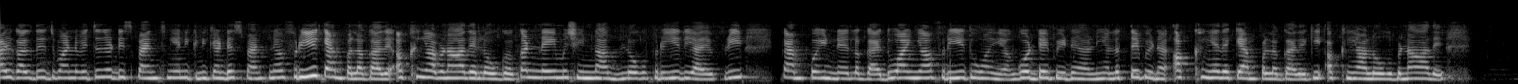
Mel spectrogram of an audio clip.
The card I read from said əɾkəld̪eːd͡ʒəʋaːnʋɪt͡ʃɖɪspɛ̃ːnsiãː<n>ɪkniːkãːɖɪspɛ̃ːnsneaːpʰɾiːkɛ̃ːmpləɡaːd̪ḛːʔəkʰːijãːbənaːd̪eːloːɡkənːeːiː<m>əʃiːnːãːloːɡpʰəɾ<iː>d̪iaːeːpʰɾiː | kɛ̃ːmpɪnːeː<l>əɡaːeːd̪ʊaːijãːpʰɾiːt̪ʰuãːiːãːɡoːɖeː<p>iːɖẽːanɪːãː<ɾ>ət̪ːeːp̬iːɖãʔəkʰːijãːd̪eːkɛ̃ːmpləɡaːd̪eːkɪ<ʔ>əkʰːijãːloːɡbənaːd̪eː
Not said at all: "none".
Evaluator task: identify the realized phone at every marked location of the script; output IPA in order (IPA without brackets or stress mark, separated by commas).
n, m, iː, l, p, l, ʔ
